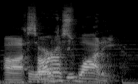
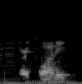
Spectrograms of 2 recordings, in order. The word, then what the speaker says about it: Saraswati: So you got Next Design, Replicating Perfection, Sync, Builder of Nations, and how do you pronounce that one? Saraswati. Saraswati.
